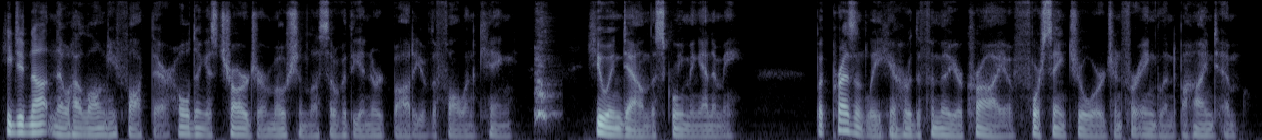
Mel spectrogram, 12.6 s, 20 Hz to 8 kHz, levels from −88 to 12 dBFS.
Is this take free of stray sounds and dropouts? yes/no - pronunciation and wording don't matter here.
no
